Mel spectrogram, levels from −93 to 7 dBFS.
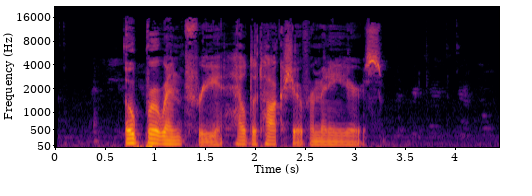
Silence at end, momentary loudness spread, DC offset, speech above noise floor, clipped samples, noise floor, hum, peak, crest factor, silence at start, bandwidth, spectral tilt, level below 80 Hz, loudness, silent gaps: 1.2 s; 10 LU; under 0.1%; 43 dB; under 0.1%; -63 dBFS; none; -2 dBFS; 20 dB; 0.7 s; 16 kHz; -6 dB/octave; -38 dBFS; -21 LUFS; none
